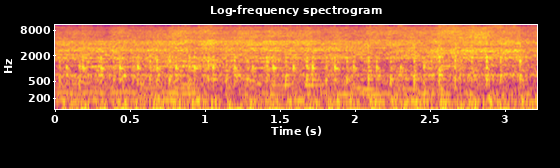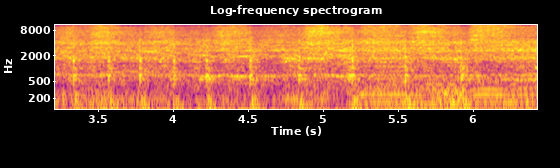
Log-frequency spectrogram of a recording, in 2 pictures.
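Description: A rock band playing live and loud: drum kit, electric guitar and bass guitar through stage amplifiers, the drums pounding steadily.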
